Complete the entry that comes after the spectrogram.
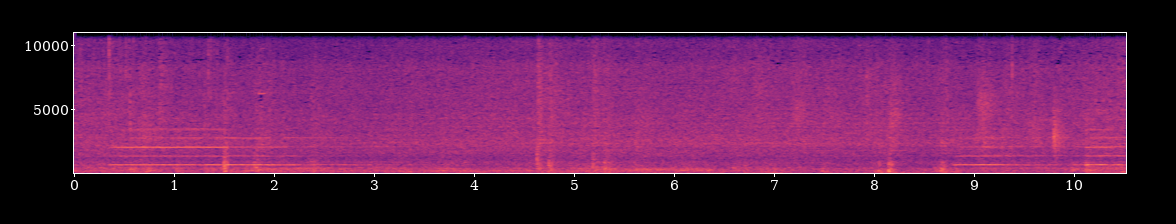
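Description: Passenger train running along the track, heard from inside a coach: a steady rumble of wheels on rail with a few sharp knocks from rail joints. A steady tone with overtones sounds twice, for about two and a half seconds soon after the start and again near the end.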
